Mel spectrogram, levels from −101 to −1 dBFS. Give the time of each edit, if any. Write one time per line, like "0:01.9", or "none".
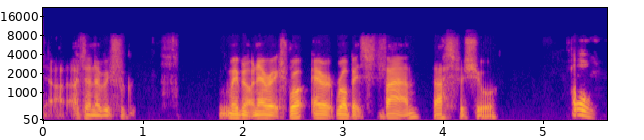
0:03.8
